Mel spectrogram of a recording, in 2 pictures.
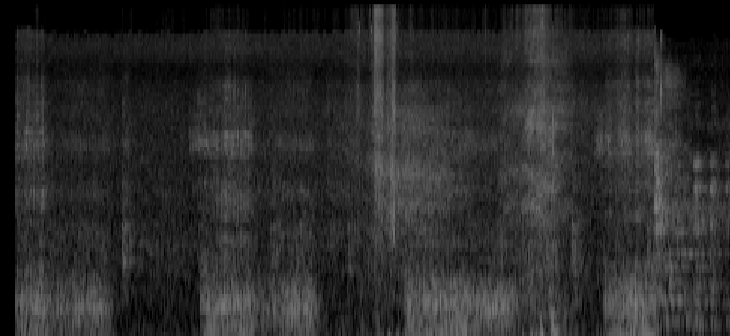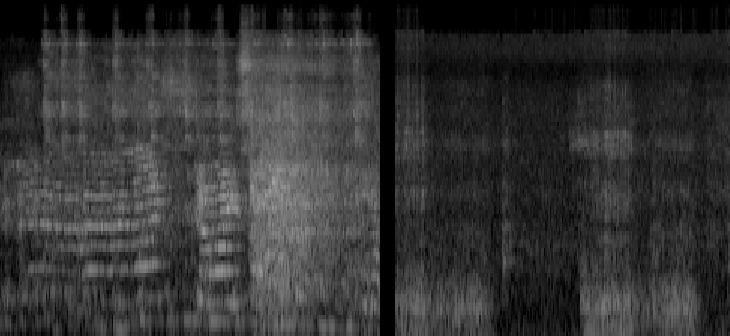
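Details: Sleeping puppy (dog) snoring: repeated rough, raspy breaths about every two seconds, with a brief whistling whine midway.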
